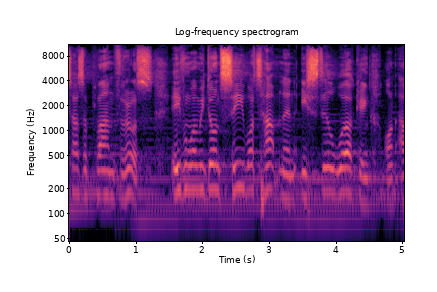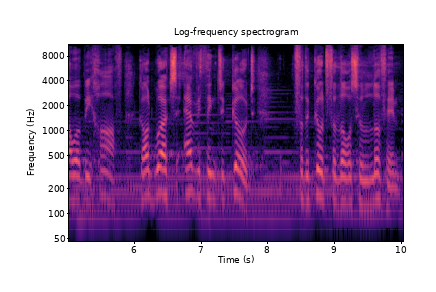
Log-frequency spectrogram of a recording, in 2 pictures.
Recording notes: Recorded live at Life Church Lancashire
